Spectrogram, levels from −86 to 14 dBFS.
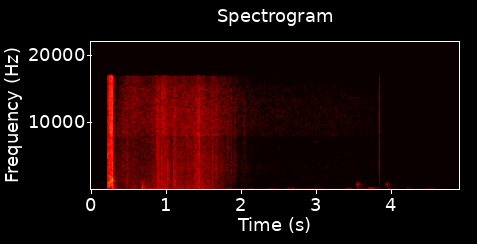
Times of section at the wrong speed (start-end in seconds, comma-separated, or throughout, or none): none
